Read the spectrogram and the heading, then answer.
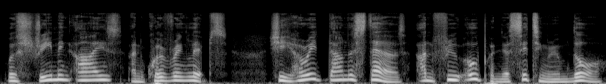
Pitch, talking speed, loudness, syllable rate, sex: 170 Hz, 180 wpm, -18 LUFS, 4.4 syllables/s, male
